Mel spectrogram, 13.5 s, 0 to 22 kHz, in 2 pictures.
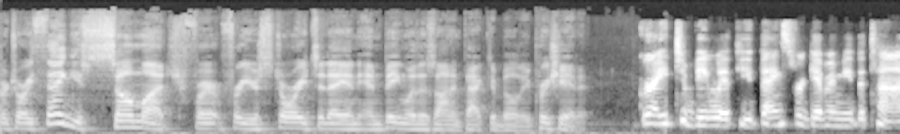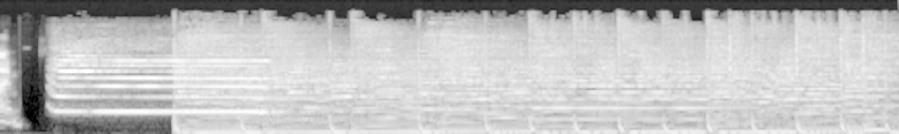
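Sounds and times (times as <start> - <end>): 
speech: 0.0 - 7.3
air horn blast: 7.1 - 13.4
steady drum beat: 8.1 - 13.4
upbeat music: 8.1 - 13.4.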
